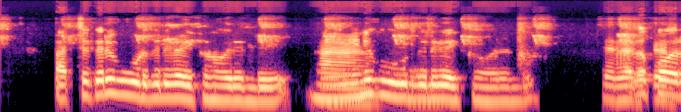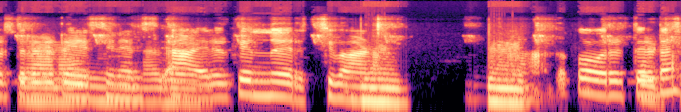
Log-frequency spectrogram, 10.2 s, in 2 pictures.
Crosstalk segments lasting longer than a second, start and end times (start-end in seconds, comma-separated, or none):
4.7-6.7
